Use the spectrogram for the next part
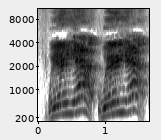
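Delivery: rally the parade behind you; loud call-and-response hail. Acted. Leading a street parade.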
